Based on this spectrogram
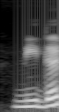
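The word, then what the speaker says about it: neither: फिर यहां पर नीदर या नेदर दो तरीके से इन दोनों तरीके से आप इसको नीदर या यहां पर नीदर या नाइदर नेदर नहीं बोलेंगे इसको। नीदर या नाइदर दोनों तरीके से प्रोनाउंस कर सकते हैं।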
